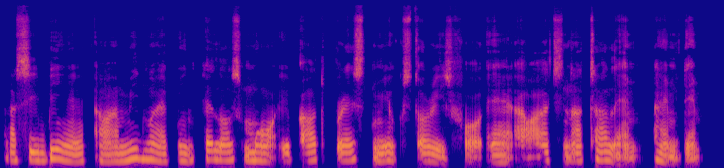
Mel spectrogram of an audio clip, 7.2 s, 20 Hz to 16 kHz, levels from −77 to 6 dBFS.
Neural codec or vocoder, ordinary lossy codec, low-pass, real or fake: none; MP3, 96 kbps; 14.4 kHz; real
